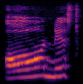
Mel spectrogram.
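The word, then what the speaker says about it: honest: यह ऑनेस्ट पढ़ा जाता है।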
